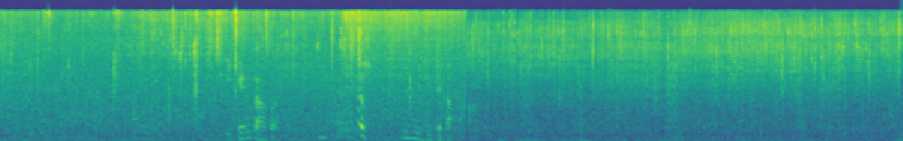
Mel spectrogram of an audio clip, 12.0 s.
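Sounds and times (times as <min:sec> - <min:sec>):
food sizzling with pops: 0:00.0 - 0:12.0
low rumble: 0:06.3 - 0:12.0.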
